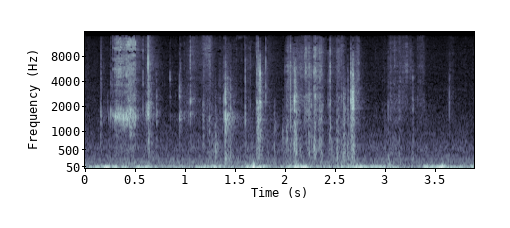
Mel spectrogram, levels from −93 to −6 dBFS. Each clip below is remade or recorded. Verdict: recorded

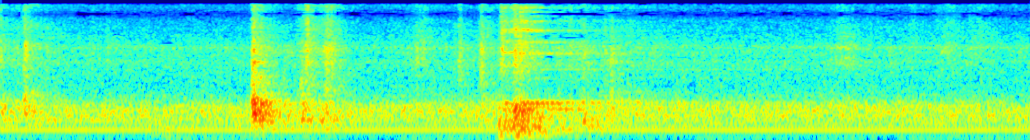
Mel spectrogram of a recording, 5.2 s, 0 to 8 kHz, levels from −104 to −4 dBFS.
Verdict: recorded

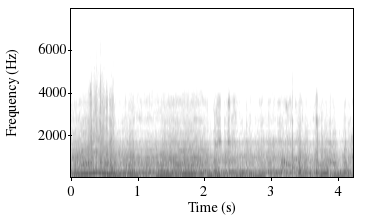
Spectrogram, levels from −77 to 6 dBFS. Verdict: remade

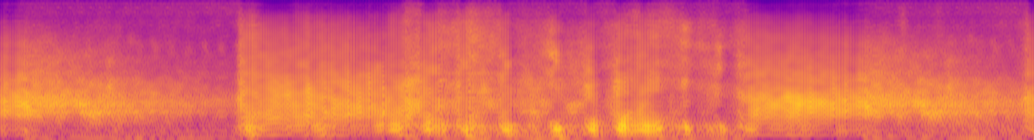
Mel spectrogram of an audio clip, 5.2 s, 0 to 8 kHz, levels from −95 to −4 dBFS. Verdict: remade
